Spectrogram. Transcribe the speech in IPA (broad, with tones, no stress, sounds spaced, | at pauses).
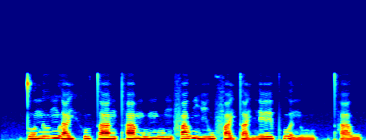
t̪ o˩˧ n ɯː˧˥ ŋ l a˩ j h u˧ t̪ aː˧ ŋ t̪ʰ a˧˥ m u˩˧ m uː˧˩ ŋ f a˧˥ w ŋ iː˩˧ w f a˧˩ j t̪ a˧˩ j n eː˧˥ pʰ u˥˨ ə̯ n u˩ | t̪ʰ a˧˩ w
